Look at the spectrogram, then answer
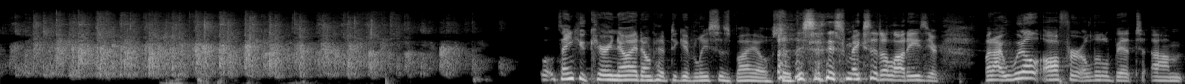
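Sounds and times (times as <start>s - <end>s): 
audience applause at an American Writers Museum evening: 0.0s - 5.1s
speech: 5.4s - 11.8s
laughter: 7.8s - 9.1s.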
